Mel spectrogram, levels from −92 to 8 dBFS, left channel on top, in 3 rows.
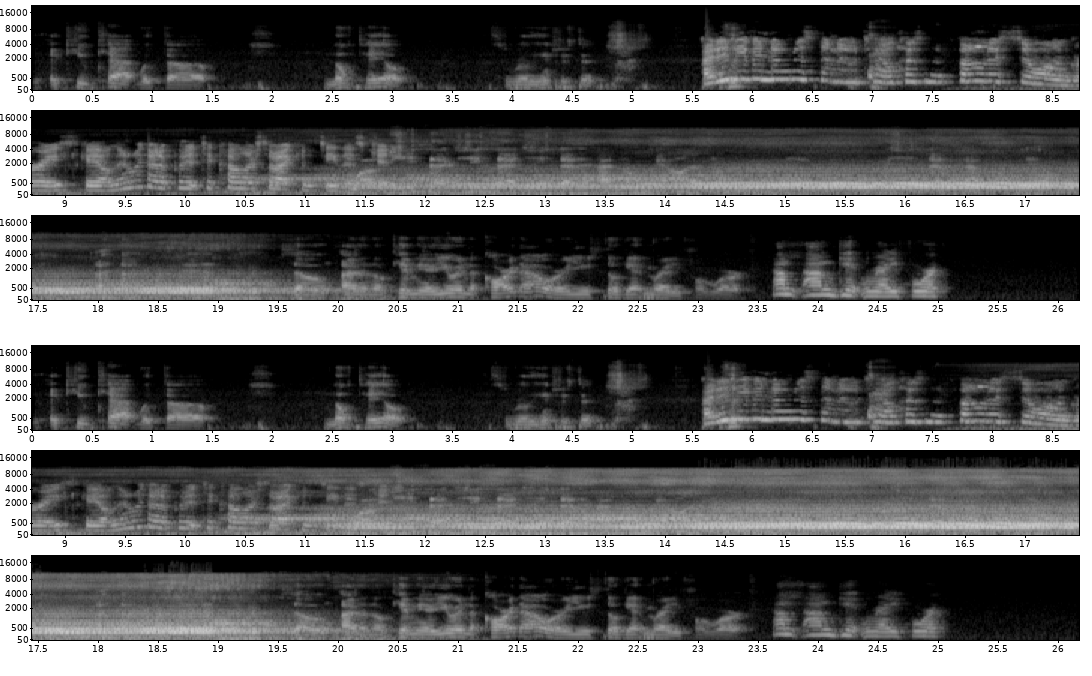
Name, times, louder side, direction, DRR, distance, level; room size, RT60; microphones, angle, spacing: voice 1, 0.0-1.4 1.8-2.0 2.4-3.1 3.9-5.1 5.7-5.9 7.0-7.2 11.3-15.2 15.8-17.6 18.0-23.3, right 1 dB, 15° right, 1.3 m, -38 dB
voice 2, 5.6-12.2, left 2 dB, 65° left, 2.6 m, -33 dB
sound 1, 8.8-9.0 9.9-10.0 10.4-20.2, right 6 dB, 60° right, 0.3 m, -22 dB
voice 3, 23.6-25.1, left 7 dB, 45° left, 0.4 m, -35 dB
8.0 x 4.6 x 6.0 m
head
